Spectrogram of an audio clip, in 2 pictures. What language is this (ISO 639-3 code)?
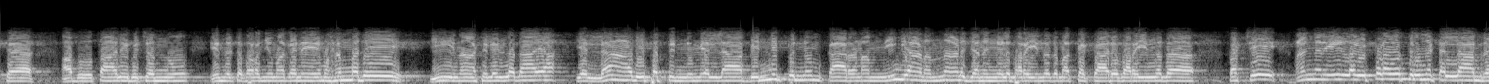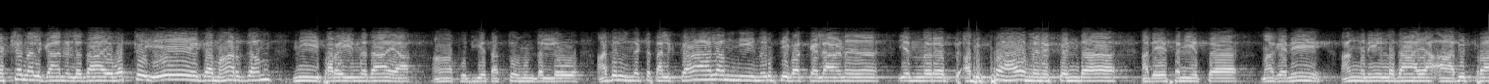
mal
